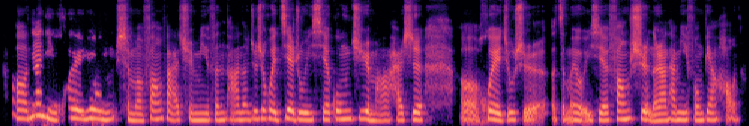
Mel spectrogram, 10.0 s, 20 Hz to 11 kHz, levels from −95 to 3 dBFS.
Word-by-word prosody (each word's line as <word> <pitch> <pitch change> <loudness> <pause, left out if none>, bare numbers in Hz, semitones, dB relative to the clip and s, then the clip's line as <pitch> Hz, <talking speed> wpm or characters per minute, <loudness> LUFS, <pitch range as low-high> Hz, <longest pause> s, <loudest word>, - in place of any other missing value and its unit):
哦， 225 -8 0
那 305 +2 +3
你 240 -9 +3
会 230 +1 +1
用 215 -1 +1
什 205 -2 -1
么 175 -1 -1
方 210 +6 -3
法 210 -6 -3
去 185 +1 -5
密封 185 +1 -1
它 195 -1 -5
呢？ 195 0 -2
就 210 +2 -4
是 220 - 0
会 220 -3 +1
借 210 +3 +4
助 195 -1 +3
一 185 - +1
些 195 +1 -1
工 210 +2 +1
具 215 0 0
吗？ 175 -2 -1
还 180 - -3
是， 185 +1 +2 0.5
呃， - - -2
会 205 -4 +3
就 190 +2 -1
是， 190 0 -1
呃， - - -8
怎 - - -4
么 - - -2
有 180 -2 +2
一 - - -1
些 180 0 0
方 210 +3 0
式 215 -2 +3
能 170 -3 0
让 175 +1 +2
它 190 -1 -1
密 190 0 +2
封 185 -1 -2
变 190 -2 -1
好 210 - -6
呢？ - - -13
195 Hz, 275 characters per minute, -21 LUFS, 185-215 Hz, 0.5 s, 借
